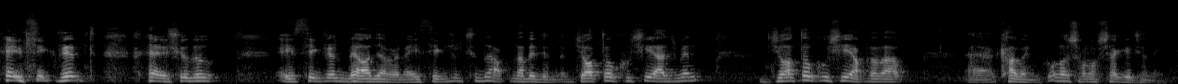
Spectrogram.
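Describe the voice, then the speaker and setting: A man's voice: on the high side, normal speed, breathy edge. Chatty man selling saris live. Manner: chatty, showing saris and directing helpers off to the side. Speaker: sari seller on a live sale. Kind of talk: live sales stream.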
